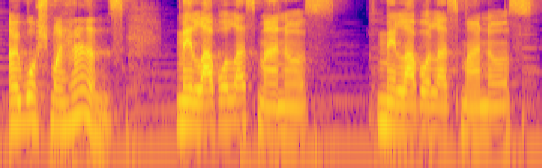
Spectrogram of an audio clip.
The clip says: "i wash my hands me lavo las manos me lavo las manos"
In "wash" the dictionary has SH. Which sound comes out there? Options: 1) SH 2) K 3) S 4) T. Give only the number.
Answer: 1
